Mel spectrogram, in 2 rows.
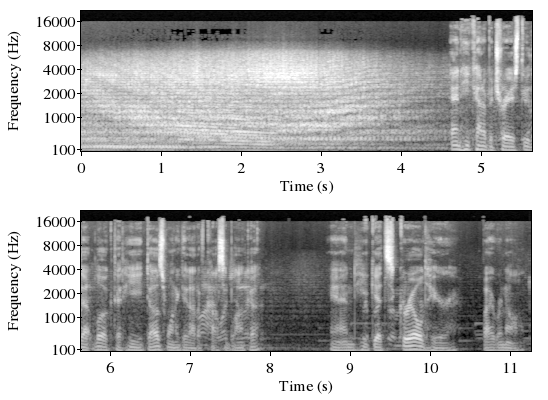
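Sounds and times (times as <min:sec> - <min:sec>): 
propeller airplane droning overhead: 0:00.0 - 0:08.7
speech: 0:04.7 - 0:08.1, 0:08.8 - 0:11.2.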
